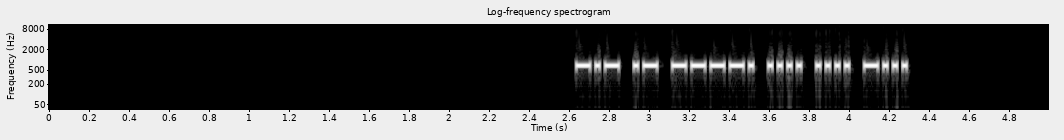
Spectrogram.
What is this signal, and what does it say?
Morse code, heard as a keyed tone, about 52 wpm, 700 Hz. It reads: KA9HHB
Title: USA Call Signs - 6 Characters - Repeated 3x - 50wpm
